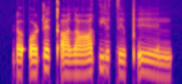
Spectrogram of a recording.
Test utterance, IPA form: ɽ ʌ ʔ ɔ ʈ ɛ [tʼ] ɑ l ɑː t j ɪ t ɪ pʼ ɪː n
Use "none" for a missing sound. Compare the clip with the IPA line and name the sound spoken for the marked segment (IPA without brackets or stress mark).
kʼ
